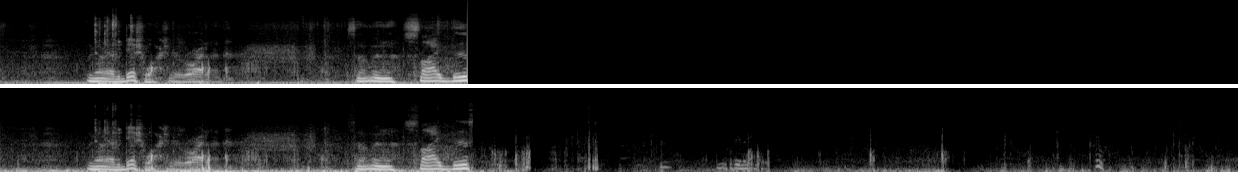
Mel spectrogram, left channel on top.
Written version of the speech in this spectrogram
We don't have a dishwasher to run on. So I'm going to slide this.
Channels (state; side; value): drops out; left; at 4.7 s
